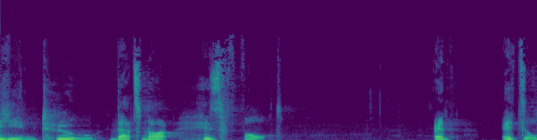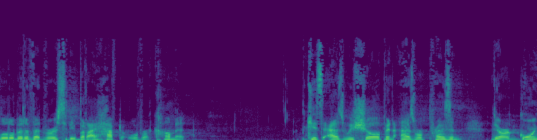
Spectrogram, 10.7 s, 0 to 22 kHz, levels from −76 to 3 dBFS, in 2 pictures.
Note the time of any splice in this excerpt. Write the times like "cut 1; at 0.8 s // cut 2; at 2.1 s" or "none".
none

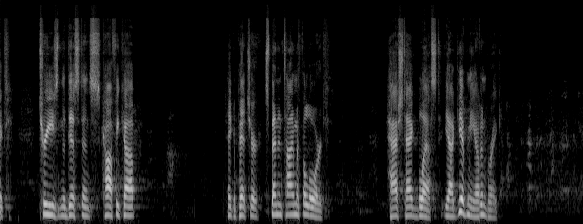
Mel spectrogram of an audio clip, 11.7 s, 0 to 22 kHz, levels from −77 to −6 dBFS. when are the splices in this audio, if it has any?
cut 1; at 5.2 s // cut 2; at 9.6 s

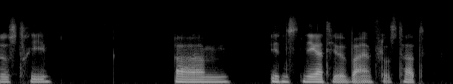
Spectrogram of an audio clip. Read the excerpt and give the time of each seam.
cut 1; at 2.5 s

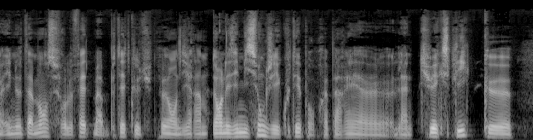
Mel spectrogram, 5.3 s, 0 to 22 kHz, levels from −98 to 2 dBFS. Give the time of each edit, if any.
cut 1; at 2.0 s // cut 2; at 4.1 s

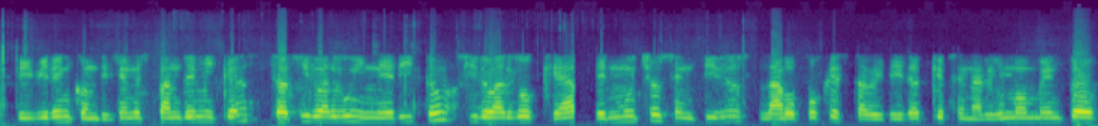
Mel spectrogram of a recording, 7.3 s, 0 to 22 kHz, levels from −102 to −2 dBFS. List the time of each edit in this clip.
cut 1; at 1.8 s // cut 2; at 3.1 s // cut 3; at 3.8 s // cut 4; at 5.2 s // cut 5; at 6.3 s

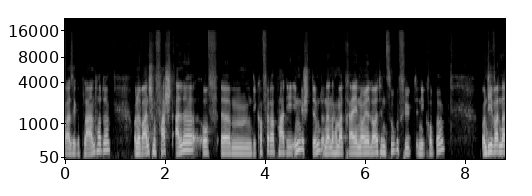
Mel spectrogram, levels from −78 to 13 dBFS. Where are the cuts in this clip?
none

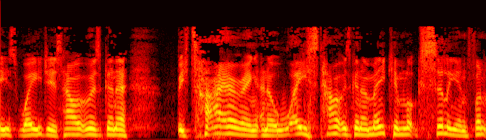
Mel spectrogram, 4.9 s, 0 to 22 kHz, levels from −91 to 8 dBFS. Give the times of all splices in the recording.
none

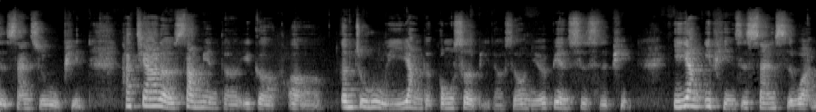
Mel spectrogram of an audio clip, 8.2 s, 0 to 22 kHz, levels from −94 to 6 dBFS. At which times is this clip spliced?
cut 1; at 2.8 s

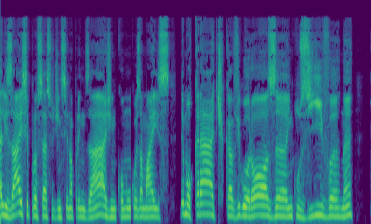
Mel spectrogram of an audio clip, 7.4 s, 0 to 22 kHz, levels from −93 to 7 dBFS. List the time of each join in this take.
cut 1; at 2.6 s // cut 2; at 3.5 s

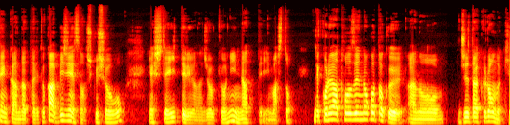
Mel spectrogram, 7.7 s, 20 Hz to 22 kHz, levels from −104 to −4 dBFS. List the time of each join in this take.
cut 1; at 6.7 s

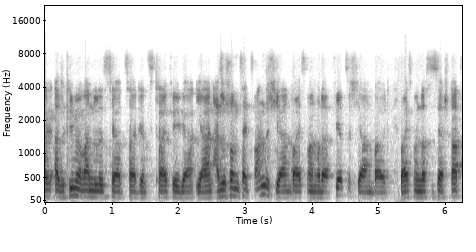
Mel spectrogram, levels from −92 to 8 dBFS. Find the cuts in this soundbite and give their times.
cut 1; at 3.7 s // cut 2; at 5.3 s

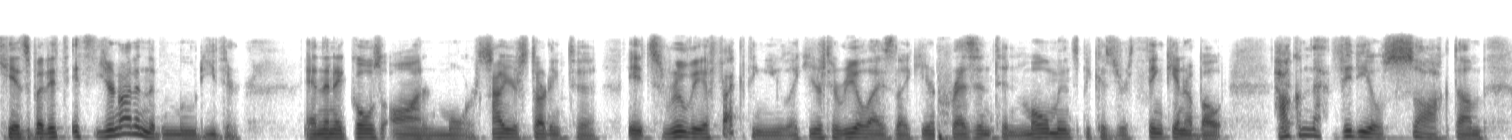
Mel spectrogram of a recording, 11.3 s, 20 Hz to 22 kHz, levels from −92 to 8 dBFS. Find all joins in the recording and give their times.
cut 1; at 1.2 s // cut 2; at 3.2 s // cut 3; at 3.7 s // cut 4; at 4.6 s // cut 5; at 6.2 s // cut 6; at 7.0 s

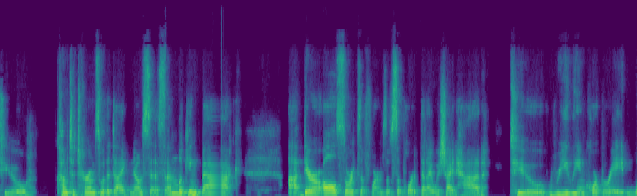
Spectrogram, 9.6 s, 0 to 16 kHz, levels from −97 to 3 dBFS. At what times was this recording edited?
none

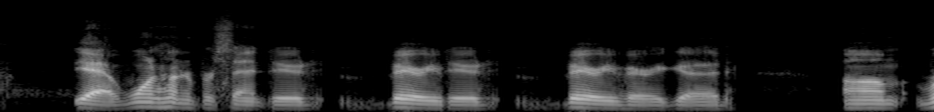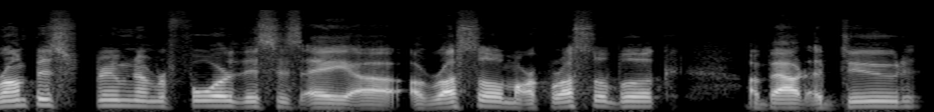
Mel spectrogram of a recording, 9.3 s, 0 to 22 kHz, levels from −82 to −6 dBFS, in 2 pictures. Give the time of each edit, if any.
cut 1; at 2.2 s

